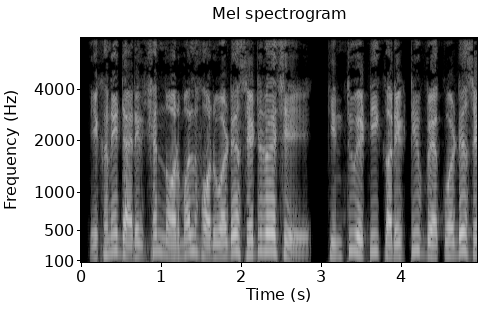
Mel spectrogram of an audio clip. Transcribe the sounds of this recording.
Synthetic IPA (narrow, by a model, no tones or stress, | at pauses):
ekʰəneɖajɾekʃənːɔɾməlfɔɾʋəɾɖeseʈɾəet͡ʃʰe | kint̪ueʈikəɾek̚ʈiʋːɛkʋəɾɖese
